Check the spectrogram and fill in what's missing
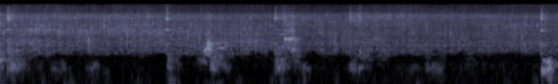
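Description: Cut okra frying in a pan with turmeric, a close, steady sizzle with frequent spoon stirs and small scraping taps against the pan, no voices.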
